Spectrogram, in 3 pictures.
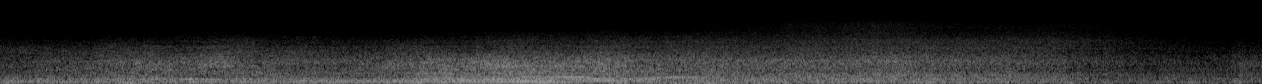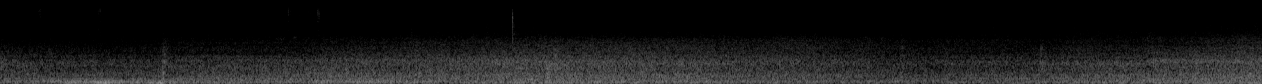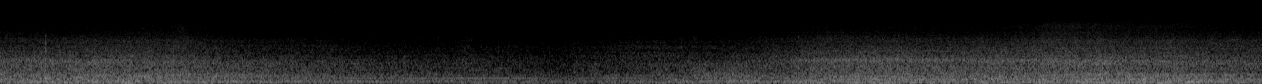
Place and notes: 寧浦, Changbin Township - the waves and Traffic Sound
Sound of the waves, Traffic Sound, Thunder
Zoom H2n MS+XY
Changbin Township, Taitung County, Taiwan, 8 September 2014, 14:35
